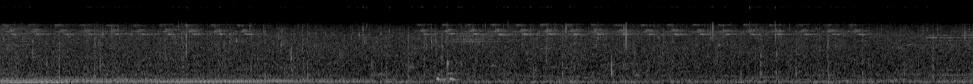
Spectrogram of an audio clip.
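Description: Light rain hissing steadily on a wet street. A low hum sits under it for the first few seconds, and faint light taps come through in the second half.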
